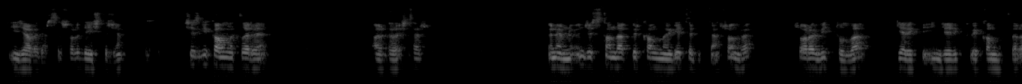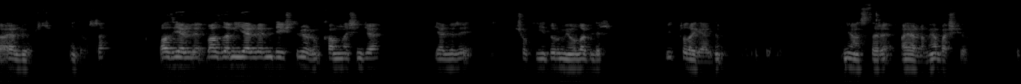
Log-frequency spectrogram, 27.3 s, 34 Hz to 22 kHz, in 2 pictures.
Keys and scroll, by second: 13.5 Right, 16.2 Up.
